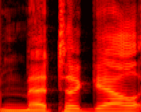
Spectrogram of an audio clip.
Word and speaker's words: Metagal: This is Metagal, Metagal, not like I met. Well, it's spelled like I met a gal, but Metagal as one word.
